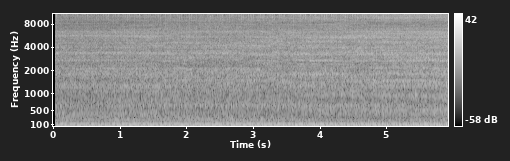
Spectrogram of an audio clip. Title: BMW e46 - Running Rough and Throwing Code P1347 (Misfire Cylinder 3)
